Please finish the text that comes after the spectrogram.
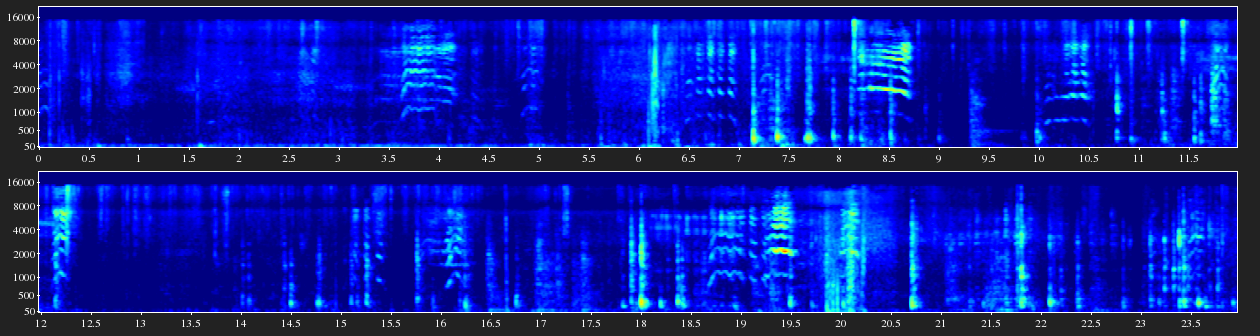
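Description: Baby Nigerian dwarf goats bleat in a series of high, wavering cries, some close and loud, scattered among quieter rustling and brief human voices.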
